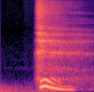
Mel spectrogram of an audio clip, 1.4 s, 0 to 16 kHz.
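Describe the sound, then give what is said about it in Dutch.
A long voiced sigh imitates a dying medieval king exhaling his last breath in a castle in Rouen, France, in 1087. It is a single breathy exhale that starts loud and sinks steadily lower in pitch as it fades, with no other sounds. “We zijn net op tijd om koning Willem zijn laatste adem te horen uitblazen.”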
